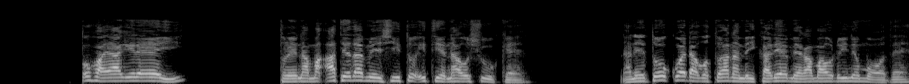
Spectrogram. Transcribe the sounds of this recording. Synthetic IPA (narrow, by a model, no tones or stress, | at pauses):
toɦajaɣeɾɛi | toɾenamaʔateðamiɾeɕitoitienaoʃuːkɛ | nʔa̰netwokwɛdaɣotoɾanameikaɾeɛmɛɣamaondoinemɔðɛ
